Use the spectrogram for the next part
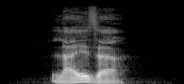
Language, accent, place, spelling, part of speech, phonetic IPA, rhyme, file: German, Germany, Berlin, leiser, adjective, [ˈlaɪ̯zɐ], -aɪ̯zɐ, De-leiser.ogg
- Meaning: 1. comparative degree of leise 2. inflection of leise: strong/mixed nominative masculine singular 3. inflection of leise: strong genitive/dative feminine singular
